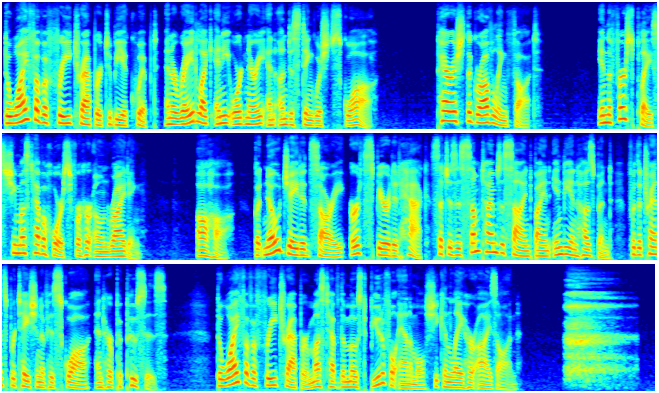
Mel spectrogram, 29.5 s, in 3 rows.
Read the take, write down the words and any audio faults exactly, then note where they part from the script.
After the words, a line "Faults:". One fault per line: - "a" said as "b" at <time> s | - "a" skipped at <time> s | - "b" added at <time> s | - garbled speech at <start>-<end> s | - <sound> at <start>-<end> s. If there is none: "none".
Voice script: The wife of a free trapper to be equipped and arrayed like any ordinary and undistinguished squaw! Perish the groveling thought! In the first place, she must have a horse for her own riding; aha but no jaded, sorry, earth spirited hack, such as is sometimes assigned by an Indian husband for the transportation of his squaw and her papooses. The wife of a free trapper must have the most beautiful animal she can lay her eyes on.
The wife of a free trapper to be equipped and arrayed like any ordinary and undistinguished squaw! Perish the groveling thought! In the first place, she must have a horse for her own riding; aha but no jaded, sorry, earth spirited hack, such as is sometimes assigned by an Indian husband for the transportation of his squaw and her papooses. The wife of a free trapper must have the most beautiful animal she can lay her eyes on.
Faults:
- sigh at 28.1-29.2 s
